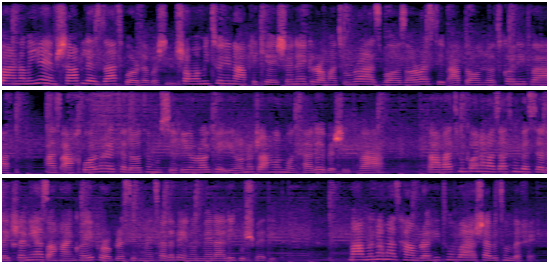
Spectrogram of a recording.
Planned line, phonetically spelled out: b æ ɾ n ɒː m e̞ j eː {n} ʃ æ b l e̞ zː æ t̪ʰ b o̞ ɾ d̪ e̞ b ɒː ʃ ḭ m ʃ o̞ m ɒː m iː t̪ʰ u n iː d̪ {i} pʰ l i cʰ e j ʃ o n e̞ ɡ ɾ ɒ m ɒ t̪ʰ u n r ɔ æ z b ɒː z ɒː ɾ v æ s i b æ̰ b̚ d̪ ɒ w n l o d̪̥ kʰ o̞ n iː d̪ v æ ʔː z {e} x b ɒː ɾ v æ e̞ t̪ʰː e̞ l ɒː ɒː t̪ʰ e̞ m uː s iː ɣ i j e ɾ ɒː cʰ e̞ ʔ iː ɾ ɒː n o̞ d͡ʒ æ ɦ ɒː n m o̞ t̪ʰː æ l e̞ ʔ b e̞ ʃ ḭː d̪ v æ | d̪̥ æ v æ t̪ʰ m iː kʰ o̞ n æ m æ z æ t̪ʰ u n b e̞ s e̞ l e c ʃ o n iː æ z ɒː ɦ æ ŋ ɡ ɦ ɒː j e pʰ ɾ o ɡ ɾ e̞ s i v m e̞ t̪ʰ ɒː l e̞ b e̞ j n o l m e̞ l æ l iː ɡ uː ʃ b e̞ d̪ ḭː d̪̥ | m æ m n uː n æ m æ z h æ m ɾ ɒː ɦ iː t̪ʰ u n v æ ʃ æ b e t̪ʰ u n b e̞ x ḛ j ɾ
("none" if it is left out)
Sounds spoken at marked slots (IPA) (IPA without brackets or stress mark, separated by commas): m, æ, æ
